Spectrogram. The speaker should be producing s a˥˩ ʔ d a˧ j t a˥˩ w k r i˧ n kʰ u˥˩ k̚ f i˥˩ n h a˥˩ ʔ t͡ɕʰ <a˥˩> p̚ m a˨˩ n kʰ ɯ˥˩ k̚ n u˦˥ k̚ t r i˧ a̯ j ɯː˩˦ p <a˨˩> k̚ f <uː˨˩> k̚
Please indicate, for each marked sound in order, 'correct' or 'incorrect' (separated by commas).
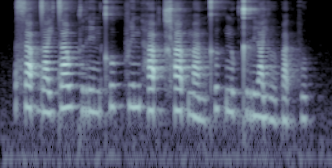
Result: correct, correct, incorrect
